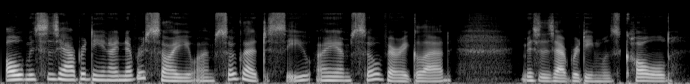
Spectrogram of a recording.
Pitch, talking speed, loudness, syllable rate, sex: 185 Hz, 190 wpm, -18 LUFS, 4.9 syllables/s, female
